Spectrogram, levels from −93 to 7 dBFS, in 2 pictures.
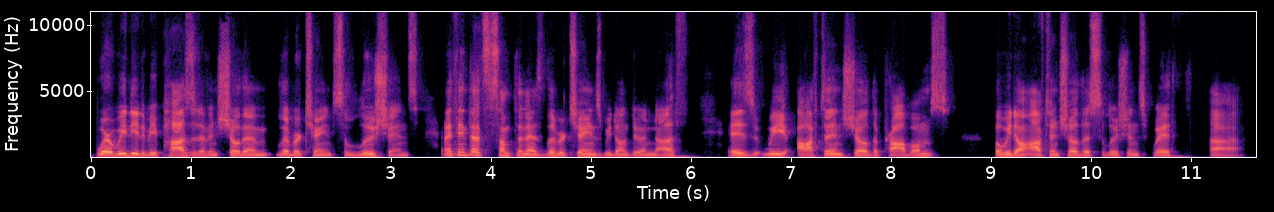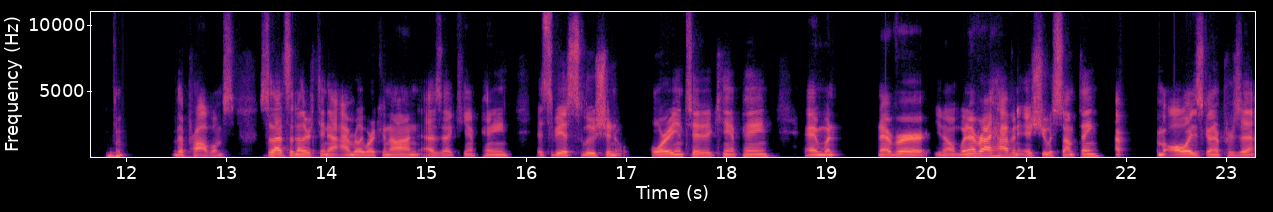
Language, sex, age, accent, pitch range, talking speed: English, male, 30-49, American, 110-135 Hz, 180 wpm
